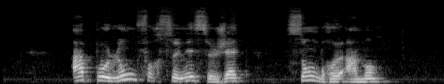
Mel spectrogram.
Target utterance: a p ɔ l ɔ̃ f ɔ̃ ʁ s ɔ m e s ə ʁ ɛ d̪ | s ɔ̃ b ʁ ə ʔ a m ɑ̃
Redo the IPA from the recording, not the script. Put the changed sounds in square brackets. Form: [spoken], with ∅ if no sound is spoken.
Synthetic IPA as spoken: a p ɔ l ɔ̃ f [ɔ] ʁ s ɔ [n] e s ə [ʒ] ɛ [t̪] | s ɔ̃ b ʁ ə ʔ a m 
